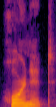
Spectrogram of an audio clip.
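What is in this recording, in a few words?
"hornet", American English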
